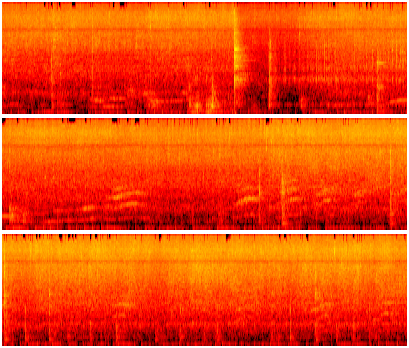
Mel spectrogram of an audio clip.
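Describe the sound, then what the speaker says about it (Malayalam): Ginger sautéed with salt in a pan for chicken perettu: a loud clatter of a utensil at the start, then continuous sizzling with repeated scraping stirs against the pan and no voices. "ഒരല്പം ഉപ്പ് ഇട്ട് കൊടുത്ത് ഇതൊന്ന് ഇളക്കി വഴറ്റിയെടുക്കാം"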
